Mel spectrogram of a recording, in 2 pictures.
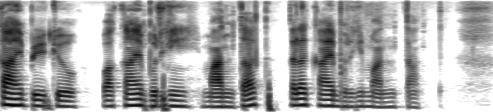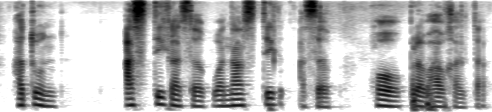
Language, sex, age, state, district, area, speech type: Goan Konkani, male, 18-30, Goa, Ponda, rural, spontaneous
